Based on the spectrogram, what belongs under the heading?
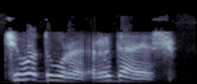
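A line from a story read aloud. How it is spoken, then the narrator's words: Menacing. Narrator (Russian): Синявский сказал грозно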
